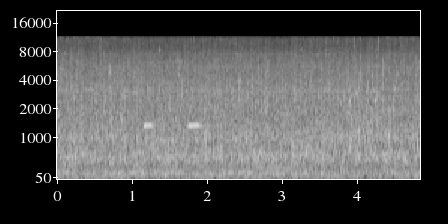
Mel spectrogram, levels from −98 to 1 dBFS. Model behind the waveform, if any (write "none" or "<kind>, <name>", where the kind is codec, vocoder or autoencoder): none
